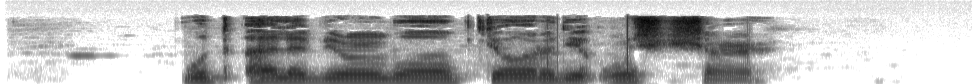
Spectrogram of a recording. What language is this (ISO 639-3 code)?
bsh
